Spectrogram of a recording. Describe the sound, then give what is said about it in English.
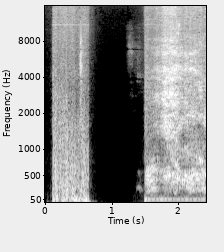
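A video game monster roar sound effect from the original Doom games: two loud, harsh, growling roars separated by a brief silence, full, with no one talking over them. “What is this, Doom 1 or Doom 2? All OG Doom, so Final Doom, Doom 1, all that.”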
